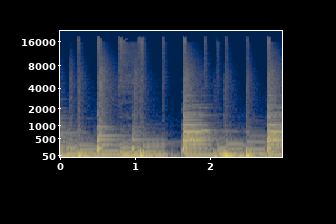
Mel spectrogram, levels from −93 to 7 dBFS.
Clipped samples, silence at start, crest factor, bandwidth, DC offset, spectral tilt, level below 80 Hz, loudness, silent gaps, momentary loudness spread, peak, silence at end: under 0.1%; 0 s; 16 dB; 19 kHz; under 0.1%; -7.5 dB/octave; -20 dBFS; -22 LUFS; none; 5 LU; -2 dBFS; 0 s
